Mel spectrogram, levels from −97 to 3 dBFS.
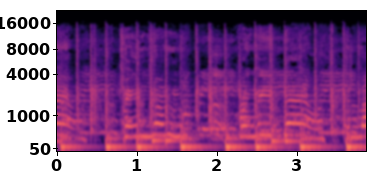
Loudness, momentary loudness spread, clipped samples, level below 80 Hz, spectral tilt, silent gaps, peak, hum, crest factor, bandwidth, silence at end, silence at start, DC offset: -32 LUFS; 5 LU; under 0.1%; -40 dBFS; -5 dB/octave; none; -18 dBFS; none; 12 dB; 16.5 kHz; 0 s; 0 s; under 0.1%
